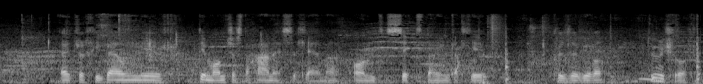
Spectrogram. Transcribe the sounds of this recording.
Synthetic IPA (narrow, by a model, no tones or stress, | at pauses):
ɛdrɪχivɛwnmird̥ɪmɔnd͡ʒəstəhanɛsəɬɛmaɔ̰nd̥sɪtʰdaninɡaɬi | pʰrɨzəvivɔ | d̥wɪnʃuːr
